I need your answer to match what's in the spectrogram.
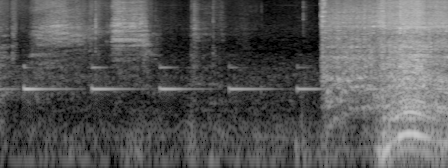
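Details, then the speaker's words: Supercharged Range Rover Sport Autobiography, first start after an alternator replacement and a gearbox ATF flush and filter change: a few warning chimes, then it catches cleanly into a strong, even idle with no knocks or misfires. Normal start. "my god. That sounds mean, innit? That sounds mean."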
